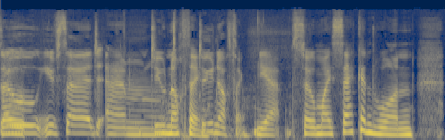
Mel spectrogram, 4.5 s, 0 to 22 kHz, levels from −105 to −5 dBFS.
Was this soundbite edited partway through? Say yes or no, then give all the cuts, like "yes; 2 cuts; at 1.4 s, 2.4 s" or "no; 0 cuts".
no; 0 cuts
